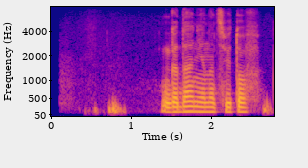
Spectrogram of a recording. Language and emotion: Russian, neutral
